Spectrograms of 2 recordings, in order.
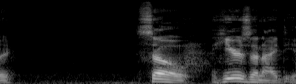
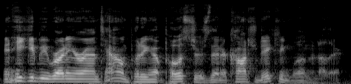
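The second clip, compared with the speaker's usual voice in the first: normal talking voice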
